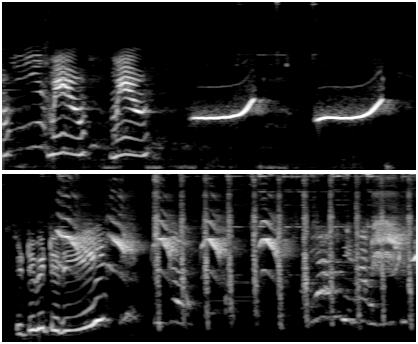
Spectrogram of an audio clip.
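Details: Ringneck parrot kept as a pet, talking into a phone: two wavering meow-like notes, two clean whistles that sweep upward at the end, then a rapid burst of chattering, crackly talk-like sounds.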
